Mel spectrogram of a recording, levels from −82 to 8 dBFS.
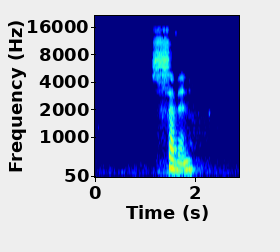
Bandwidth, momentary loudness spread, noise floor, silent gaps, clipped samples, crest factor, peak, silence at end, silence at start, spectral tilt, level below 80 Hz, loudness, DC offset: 16.5 kHz; 17 LU; -74 dBFS; none; under 0.1%; 24 dB; -12 dBFS; 0.9 s; 1.15 s; -3.5 dB/octave; -78 dBFS; -31 LUFS; under 0.1%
